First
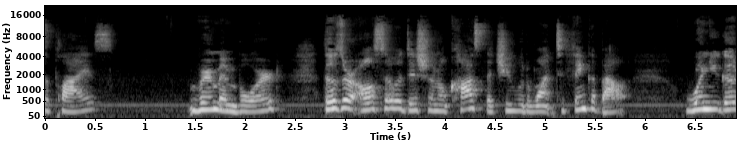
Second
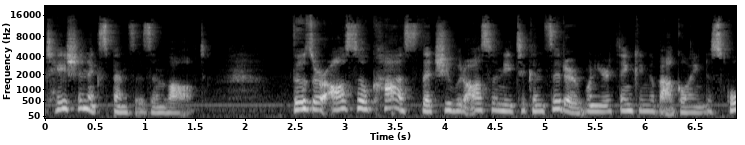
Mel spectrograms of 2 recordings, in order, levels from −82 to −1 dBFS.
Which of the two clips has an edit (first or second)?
second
